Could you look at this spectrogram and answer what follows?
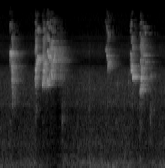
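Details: Pet lovebird chirping, four loud, shrill, scratchy chirps in two pairs, each burst harsh and high-pitched, separated by about a second of quiet.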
